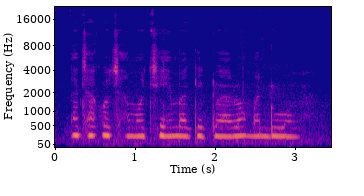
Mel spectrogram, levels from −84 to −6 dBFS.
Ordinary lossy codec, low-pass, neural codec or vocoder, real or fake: none; none; vocoder, 44.1 kHz, 128 mel bands every 256 samples, BigVGAN v2; fake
